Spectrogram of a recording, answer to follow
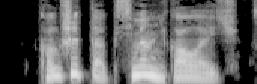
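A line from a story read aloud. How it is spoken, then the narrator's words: Plain. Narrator (Russian): сказал он Таратару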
